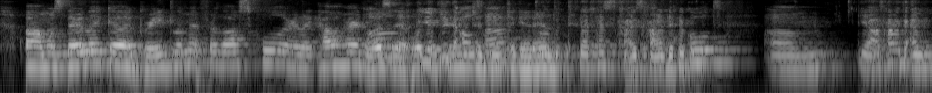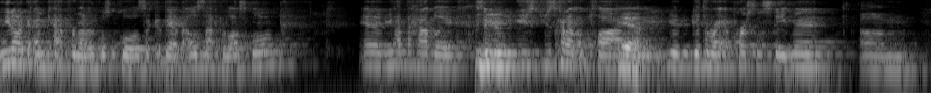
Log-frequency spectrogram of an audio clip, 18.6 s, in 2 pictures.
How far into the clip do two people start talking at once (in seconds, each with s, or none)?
3.6 s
